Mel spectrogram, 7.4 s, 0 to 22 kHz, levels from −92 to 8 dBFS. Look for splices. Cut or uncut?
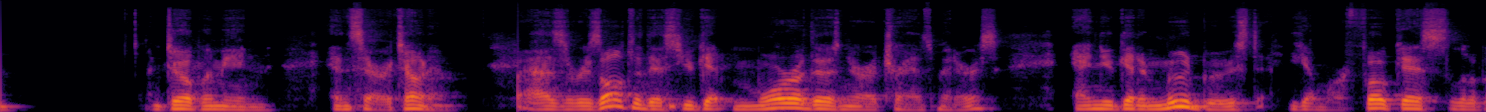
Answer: cut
